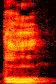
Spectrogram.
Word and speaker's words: 不: And then here, this word bu, or sometimes it's pronounced bu, depending on what comes after it.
